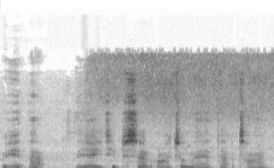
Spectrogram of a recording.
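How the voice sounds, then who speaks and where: A man giving relaxed, unhurried ASMR-style commentary on a video game, musing conversationally as he goes. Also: low-pitched. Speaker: gaming video host. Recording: clearly noisy background ambience.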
